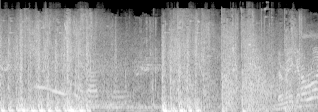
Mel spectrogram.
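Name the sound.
gunfire in the video game L.A. Noire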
